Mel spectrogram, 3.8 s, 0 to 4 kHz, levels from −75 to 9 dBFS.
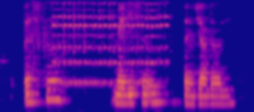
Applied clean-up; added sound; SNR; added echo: classical method Wiener filter.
